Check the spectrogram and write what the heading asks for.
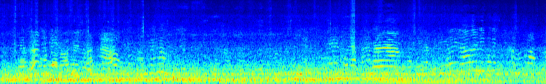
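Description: People's voices talking in the background over a steady low hum.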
